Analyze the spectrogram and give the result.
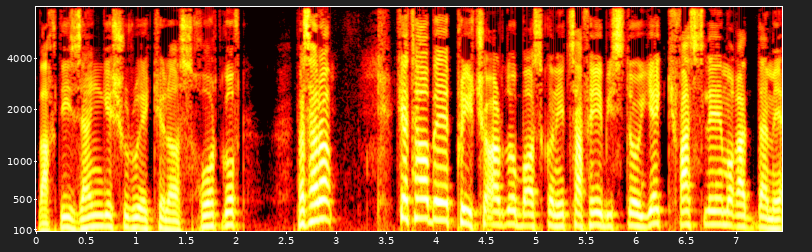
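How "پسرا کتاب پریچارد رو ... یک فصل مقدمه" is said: louder, higher classroom address; teacher addressing his students; teacher's call. A narrator's reading.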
